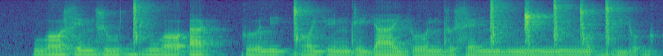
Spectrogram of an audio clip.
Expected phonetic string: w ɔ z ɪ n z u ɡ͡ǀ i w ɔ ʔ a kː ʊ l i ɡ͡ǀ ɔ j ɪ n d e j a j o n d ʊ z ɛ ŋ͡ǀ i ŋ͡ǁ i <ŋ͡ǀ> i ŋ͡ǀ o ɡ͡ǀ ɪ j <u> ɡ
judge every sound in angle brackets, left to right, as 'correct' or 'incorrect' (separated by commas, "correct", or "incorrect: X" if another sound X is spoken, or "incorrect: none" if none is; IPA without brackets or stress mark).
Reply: correct, incorrect: o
